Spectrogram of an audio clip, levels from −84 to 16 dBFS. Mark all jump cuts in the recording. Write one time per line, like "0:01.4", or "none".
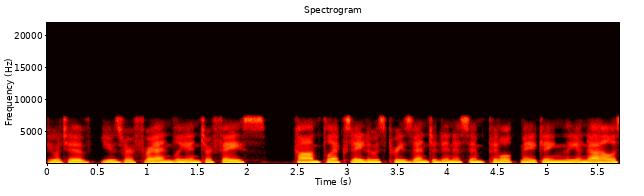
0:04.7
